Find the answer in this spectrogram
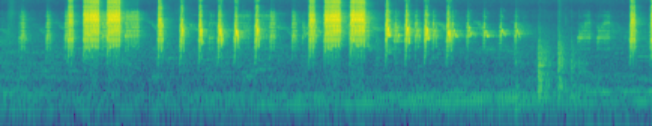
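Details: Excited grey-cheeked bulbul song used to goad silent birds into singing: fast series of sharp clicks and harsh raspy bursts, about four per second, with loud buzzy chatter near the start and middle.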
